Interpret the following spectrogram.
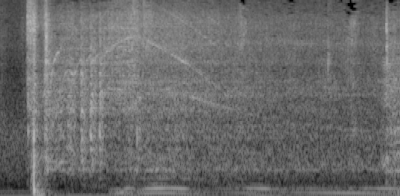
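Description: A single loud thump, then about a second in a Nissan Frontier pickup's engine starts and settles into a steady idle.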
